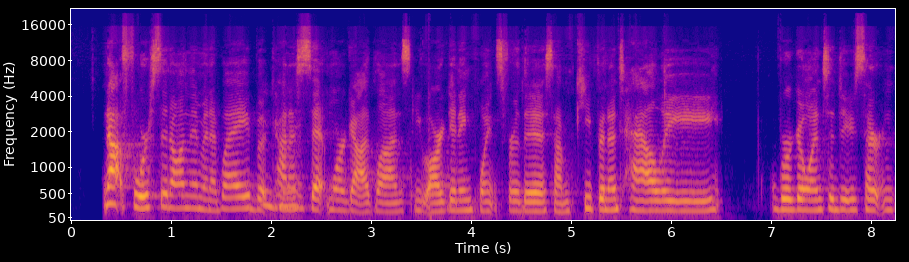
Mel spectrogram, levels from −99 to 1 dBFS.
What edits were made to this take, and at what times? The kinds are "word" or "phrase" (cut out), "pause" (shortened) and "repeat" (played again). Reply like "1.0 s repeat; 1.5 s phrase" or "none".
1.5 s word; 3.4 s word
